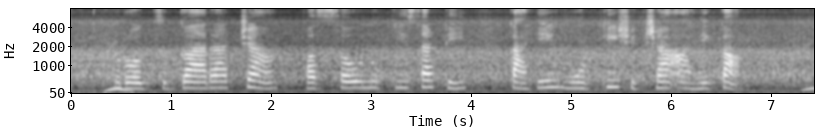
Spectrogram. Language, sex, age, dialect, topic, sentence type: Marathi, female, 25-30, Varhadi, banking, statement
